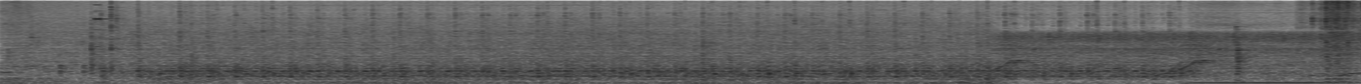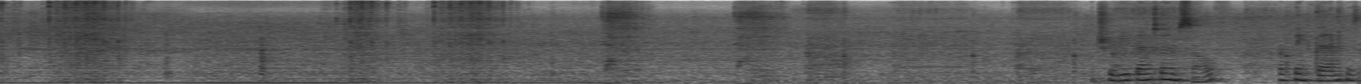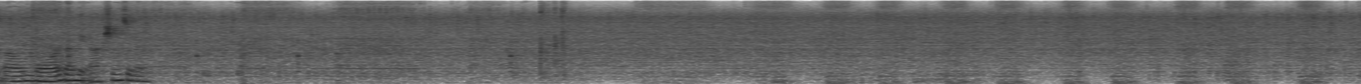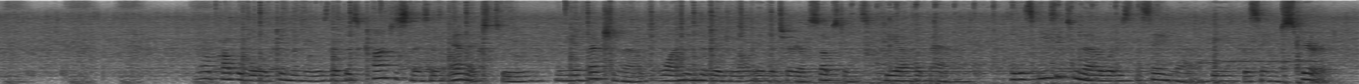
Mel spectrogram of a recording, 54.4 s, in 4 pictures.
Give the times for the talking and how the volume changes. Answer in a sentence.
The talking can be heard briefly from 23.9 to 25.8 s; briefly from 26.4 to 28.8 s; and from 42.8 to 54.3 s, at a steady volume.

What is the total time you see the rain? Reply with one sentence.
The rain can be heard for 54 seconds in total.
